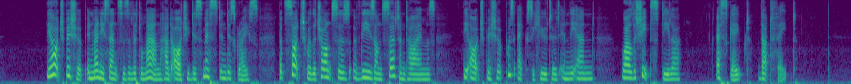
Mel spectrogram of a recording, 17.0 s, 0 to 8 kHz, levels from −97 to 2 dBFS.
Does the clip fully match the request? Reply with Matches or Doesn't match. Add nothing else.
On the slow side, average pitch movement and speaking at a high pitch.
Matches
